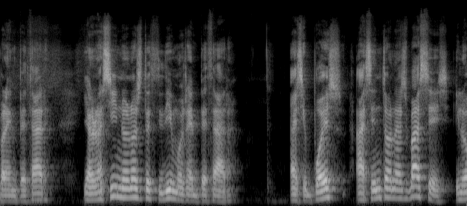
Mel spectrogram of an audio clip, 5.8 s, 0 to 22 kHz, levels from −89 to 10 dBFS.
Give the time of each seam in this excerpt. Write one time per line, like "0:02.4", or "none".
0:04.4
